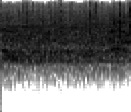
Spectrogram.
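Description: Applause and cheering from a home crowd at a college basketball game swell steadily for a moment, a dense wash of clapping under faint voices.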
